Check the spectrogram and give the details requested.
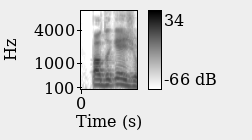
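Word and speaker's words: pão de queijo: cheese bread right and they call it yeah powder cage but then if i say it wrong sometimes i say bao and then it sounds like i'm saying another word which is apparently like for like ass or a butt and i didn't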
